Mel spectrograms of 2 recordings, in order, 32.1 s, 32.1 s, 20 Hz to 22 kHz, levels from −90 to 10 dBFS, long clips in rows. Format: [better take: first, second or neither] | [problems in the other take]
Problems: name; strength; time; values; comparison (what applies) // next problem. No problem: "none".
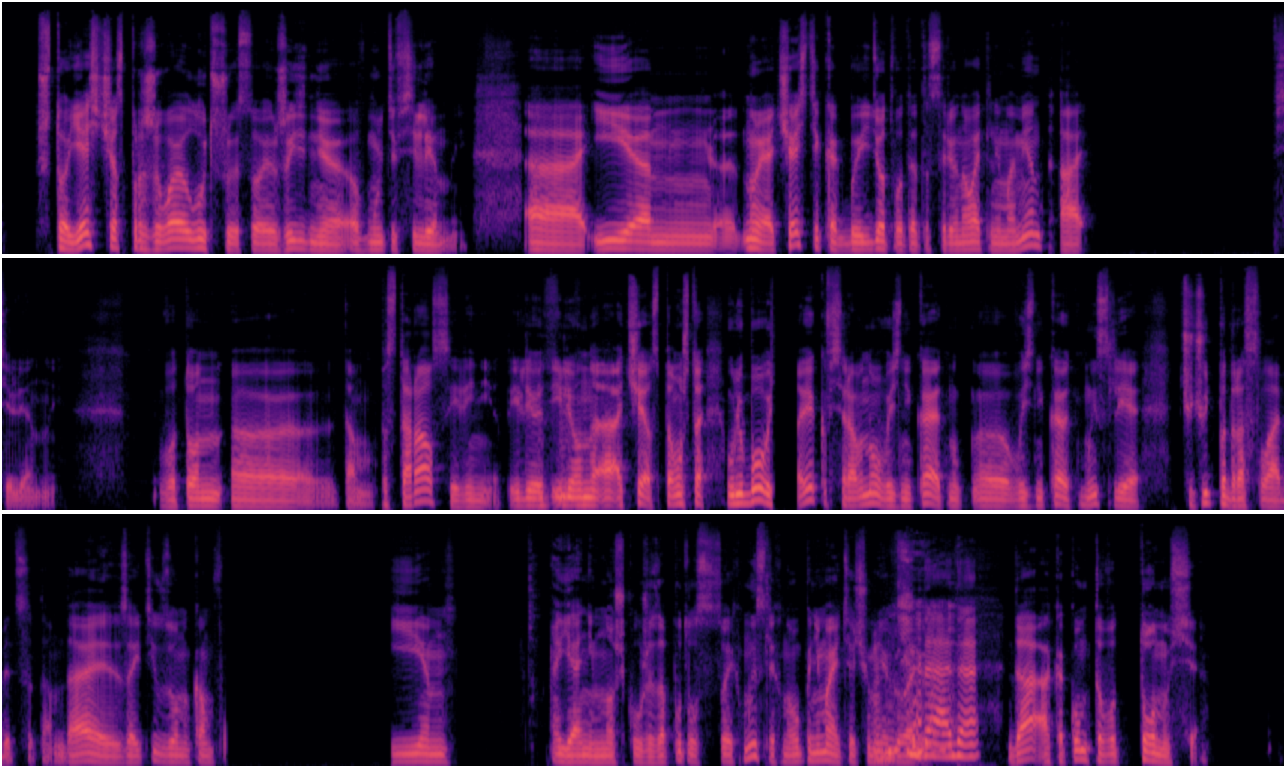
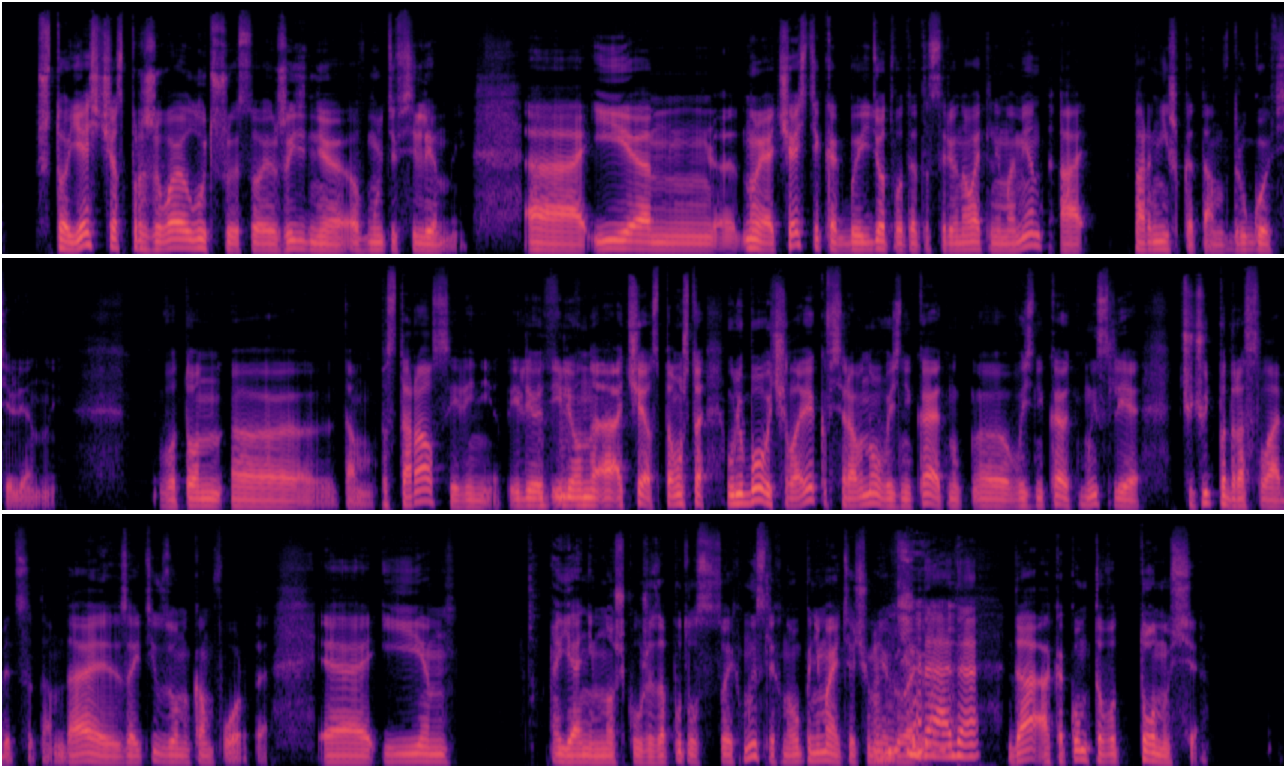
second | audio cutting out; at 9 s for 1.5 s, at 17 s and at 23 s for 1.5 s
